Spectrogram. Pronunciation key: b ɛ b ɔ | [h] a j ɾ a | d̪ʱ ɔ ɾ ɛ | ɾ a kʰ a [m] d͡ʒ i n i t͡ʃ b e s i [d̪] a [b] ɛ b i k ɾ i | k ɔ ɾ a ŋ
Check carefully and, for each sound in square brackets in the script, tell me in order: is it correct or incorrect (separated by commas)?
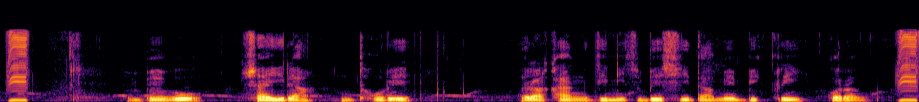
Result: incorrect, incorrect, correct, incorrect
